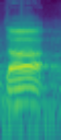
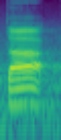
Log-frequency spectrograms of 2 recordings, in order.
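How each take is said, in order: First: The final consonant is dragged out slightly. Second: The final consonant is dragged out slightly.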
